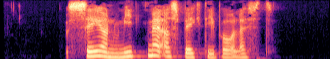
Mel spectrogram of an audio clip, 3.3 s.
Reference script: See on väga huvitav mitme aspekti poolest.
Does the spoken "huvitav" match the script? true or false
false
